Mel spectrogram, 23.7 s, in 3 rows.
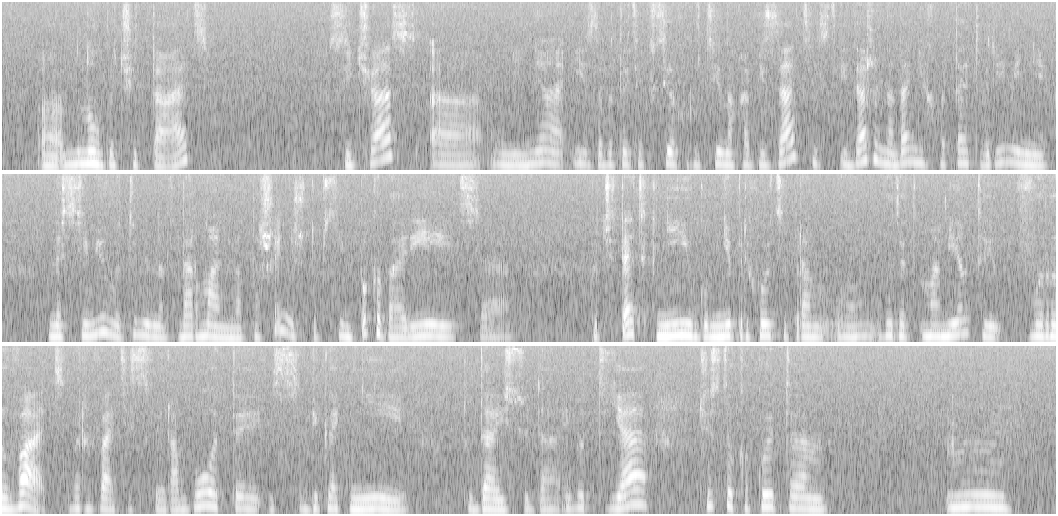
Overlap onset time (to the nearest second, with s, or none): none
